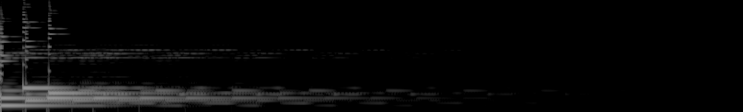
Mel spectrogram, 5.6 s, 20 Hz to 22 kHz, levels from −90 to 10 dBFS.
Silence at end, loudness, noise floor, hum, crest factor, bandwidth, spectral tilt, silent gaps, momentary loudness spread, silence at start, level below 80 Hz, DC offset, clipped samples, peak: 3.6 s; -38 LUFS; under -90 dBFS; none; 20 dB; 10 kHz; -1.5 dB/octave; none; 25 LU; 0 s; under -90 dBFS; under 0.1%; under 0.1%; -22 dBFS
